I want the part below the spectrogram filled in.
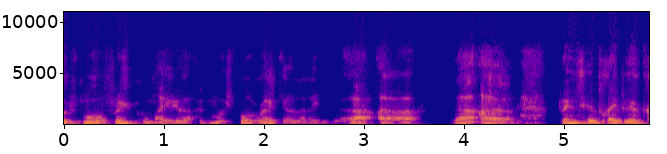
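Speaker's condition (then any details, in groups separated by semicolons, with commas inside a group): Cerebral palsy; present from birth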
